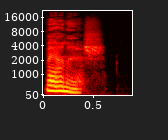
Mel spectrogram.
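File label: "vanish", English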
